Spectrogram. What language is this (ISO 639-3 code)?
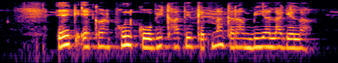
bho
